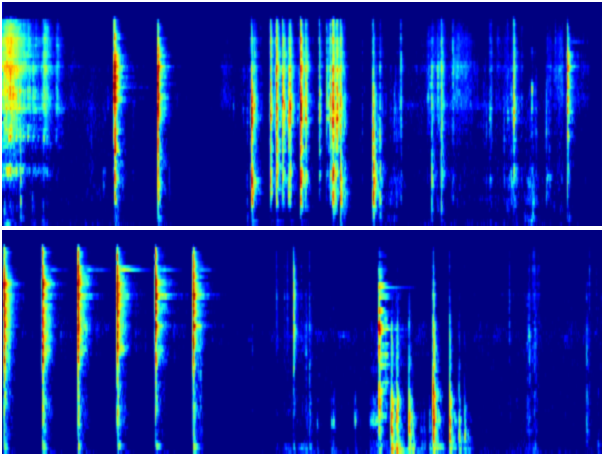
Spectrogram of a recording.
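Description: A metal hand tool knocking and prying at the wooden trim under a window as the boards are worked loose: sharp knocks and metallic clinks. There is a quick run of about six knocks past the middle and a louder clatter near the end.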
